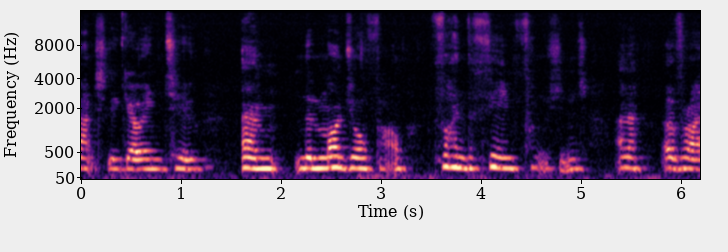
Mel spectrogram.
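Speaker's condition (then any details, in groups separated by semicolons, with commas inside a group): Cerebral palsy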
